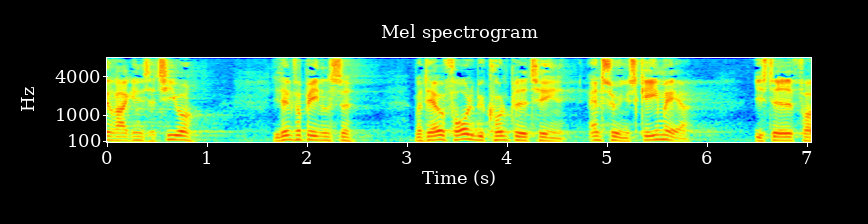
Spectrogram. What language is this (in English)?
Danish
